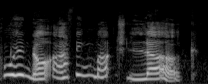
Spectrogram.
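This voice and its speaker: An excitable little duck from a storybook, played by a man with a squawky, breathless delivery. His voice jumps high above the narrator's and swings about. The lines come slowly and drawn out. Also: exaggerated voice. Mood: sad. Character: small sad male duck, excitable.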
